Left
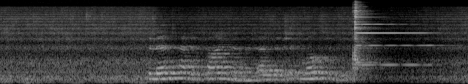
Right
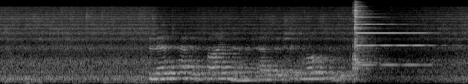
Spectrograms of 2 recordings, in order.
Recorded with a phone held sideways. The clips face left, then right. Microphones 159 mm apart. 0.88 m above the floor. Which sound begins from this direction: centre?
A bell, at 3.5 s.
